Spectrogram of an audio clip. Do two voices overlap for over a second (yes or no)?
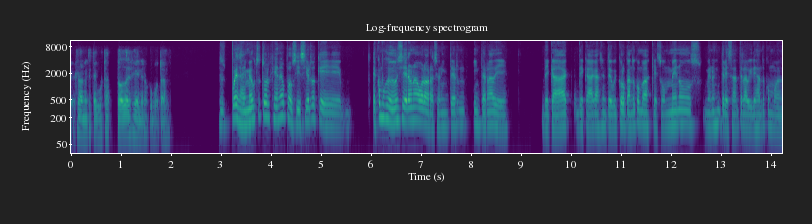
no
